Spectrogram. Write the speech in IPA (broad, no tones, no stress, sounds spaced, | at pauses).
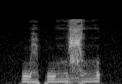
w æ̤ p w o̤ ʑ o̤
